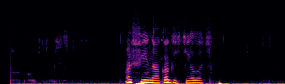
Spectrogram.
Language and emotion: Russian, sad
